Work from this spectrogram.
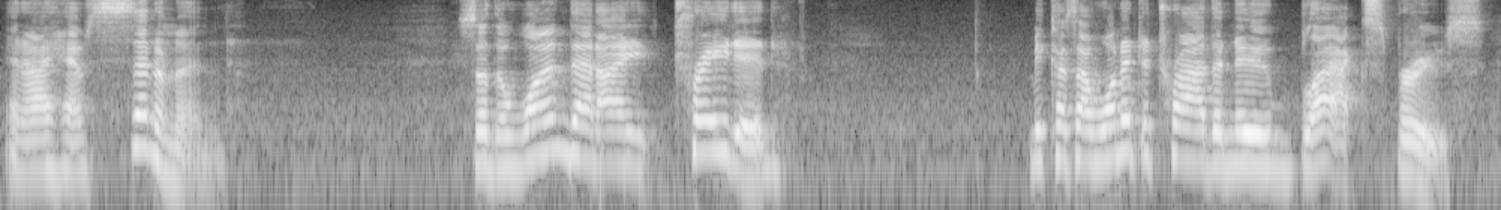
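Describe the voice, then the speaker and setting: A woman's voice: mid-range voice, expressive, takes it slowly, long pauses, a bit bright. An older woman with a congested, stuffy nose, chatting casually and rambling a little as she unboxes a craft kit at home on her camera mic. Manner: chatty and rambling, with restarts and small laughs. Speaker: vlogger unboxing a craft subscription box.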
